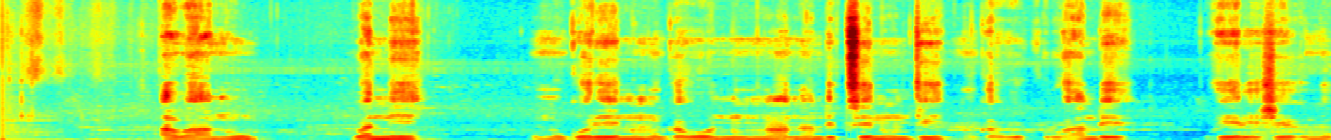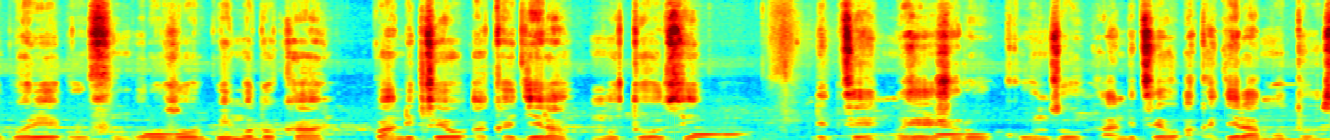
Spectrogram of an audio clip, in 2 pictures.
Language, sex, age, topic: Kinyarwanda, male, 18-24, finance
